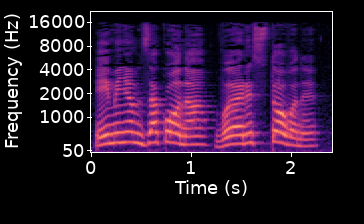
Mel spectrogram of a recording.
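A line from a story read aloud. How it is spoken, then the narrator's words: Officer shouting while running. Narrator (Russian): закричал на бегу офицер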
